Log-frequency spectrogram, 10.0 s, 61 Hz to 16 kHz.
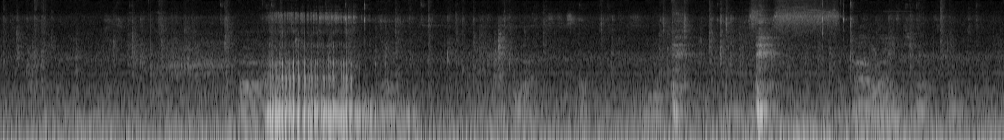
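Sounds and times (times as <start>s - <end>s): low rough vocal noise: 2.5s - 4.2s.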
